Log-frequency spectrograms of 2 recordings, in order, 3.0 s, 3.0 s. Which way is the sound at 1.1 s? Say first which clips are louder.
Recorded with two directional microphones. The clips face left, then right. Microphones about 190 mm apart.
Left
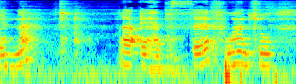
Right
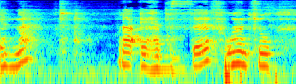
Right 3 dB; 50° right (ahead or behind).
